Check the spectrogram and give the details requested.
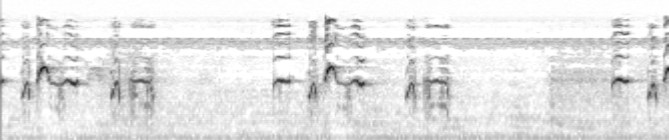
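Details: Vogelkop superb bird-of-paradise in the Arfak Mountains, West Papua, singing a courtship song: paired clear whistled notes, each rising then looping down, given in short phrases about a second apart with pauses between, over faint low background hum.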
